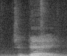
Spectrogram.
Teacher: Your voice goes up at the end of the word. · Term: iamb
